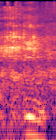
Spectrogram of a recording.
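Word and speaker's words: へ: As I told you, 99% of the time we pronounce it as just E, right?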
